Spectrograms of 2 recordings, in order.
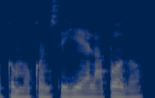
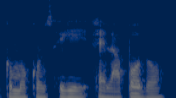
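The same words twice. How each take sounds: First: A catch between "conseguí" and "el"; glottal stop. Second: Vowels flowing together with no break; smooth linking. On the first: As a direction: break the air before "el". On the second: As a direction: run "conseguí el" together smoothly. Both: Shown as a demonstration. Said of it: "rather than".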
